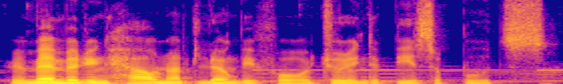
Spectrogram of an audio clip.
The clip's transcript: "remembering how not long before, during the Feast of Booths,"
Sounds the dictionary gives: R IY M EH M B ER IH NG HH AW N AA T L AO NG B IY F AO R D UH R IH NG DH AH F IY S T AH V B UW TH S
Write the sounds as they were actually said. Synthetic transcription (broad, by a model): R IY M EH M B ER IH NG HH AW N AA T L AO NG B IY F AO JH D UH R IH NG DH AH P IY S AH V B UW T S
